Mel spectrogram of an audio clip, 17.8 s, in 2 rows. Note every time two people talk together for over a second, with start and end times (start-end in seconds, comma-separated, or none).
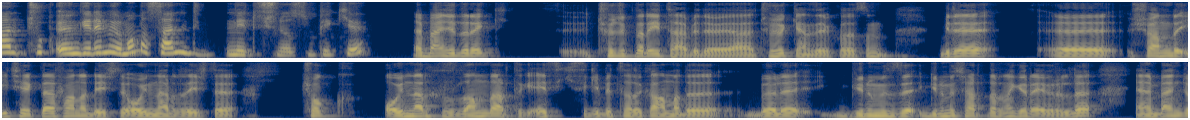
none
